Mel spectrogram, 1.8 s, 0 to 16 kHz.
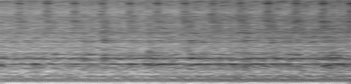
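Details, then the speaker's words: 2005 Fiat Palio 1.8 (phase 2) at idle, sound picked up with a hose stethoscope; steady high whirring over even idle with faint rough edge, diagnosed as a worn water pump bearing, replacement parts bought. "Bueno no sé si se pareció el sonido pero Ya chequé que es la bomba del agua"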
